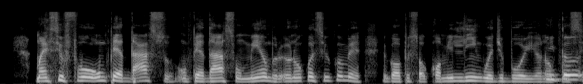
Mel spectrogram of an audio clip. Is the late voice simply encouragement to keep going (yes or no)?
no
